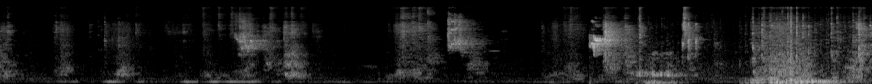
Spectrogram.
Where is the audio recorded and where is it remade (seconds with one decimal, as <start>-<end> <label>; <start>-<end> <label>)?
0.0-1.6 recorded; 1.6-3.5 remade; 3.5-8.7 recorded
